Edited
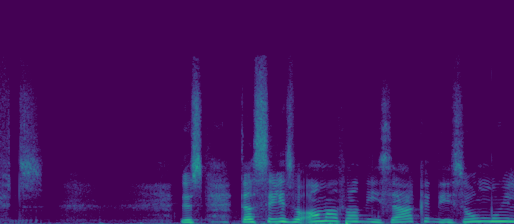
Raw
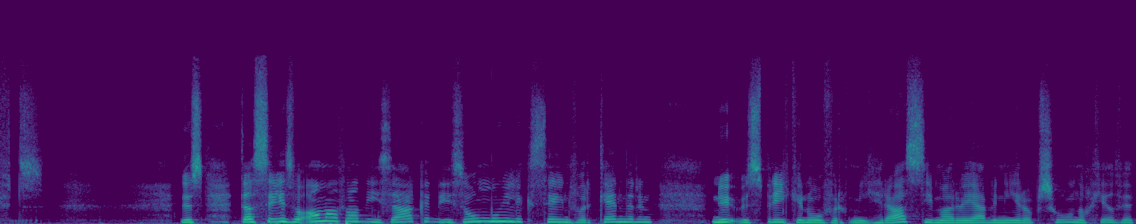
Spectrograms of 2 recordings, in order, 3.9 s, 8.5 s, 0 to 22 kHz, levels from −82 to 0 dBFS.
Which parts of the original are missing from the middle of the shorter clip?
none

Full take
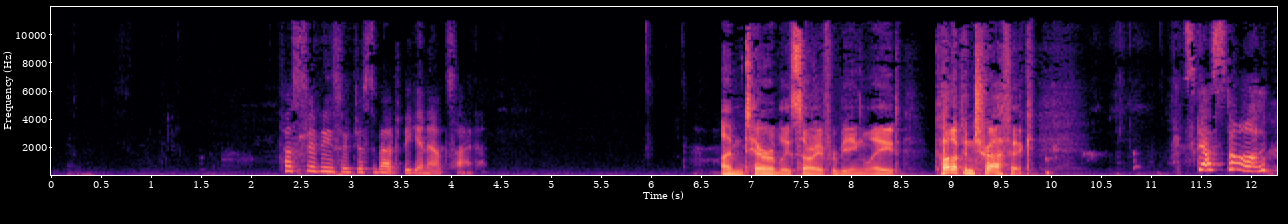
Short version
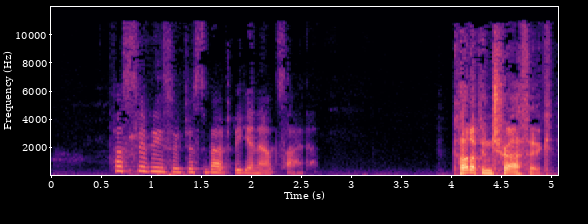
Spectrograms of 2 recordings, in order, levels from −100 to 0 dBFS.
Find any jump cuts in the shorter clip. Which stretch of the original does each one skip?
0:05.5-0:08.7

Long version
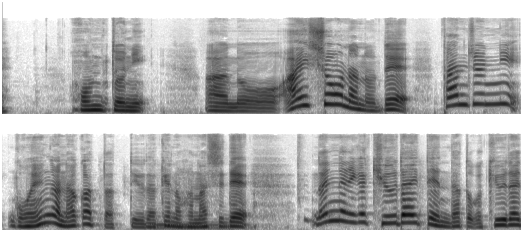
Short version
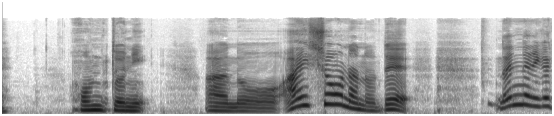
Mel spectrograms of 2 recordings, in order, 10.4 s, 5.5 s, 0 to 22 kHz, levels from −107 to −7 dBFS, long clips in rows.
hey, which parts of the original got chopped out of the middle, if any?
0:04.3-0:07.7

